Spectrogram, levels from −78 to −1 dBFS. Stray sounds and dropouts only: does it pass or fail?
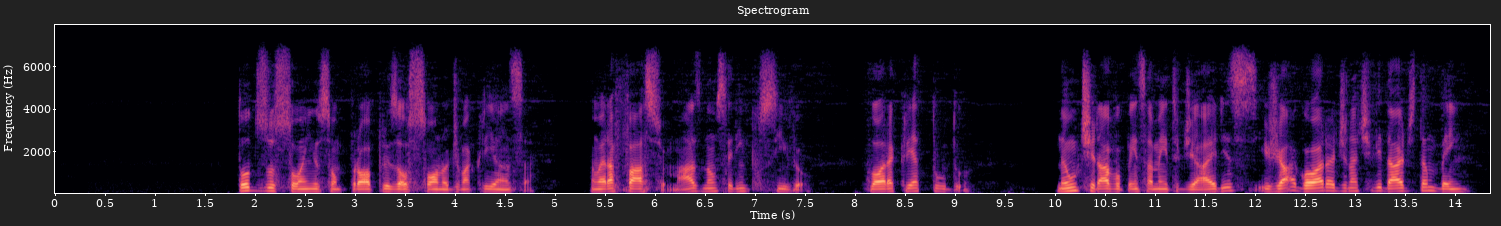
pass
